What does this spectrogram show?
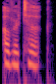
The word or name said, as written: overtook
